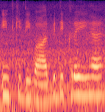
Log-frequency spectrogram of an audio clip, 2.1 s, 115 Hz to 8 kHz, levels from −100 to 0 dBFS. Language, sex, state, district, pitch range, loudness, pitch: Hindi, male, Punjab, Pathankot, 190-220 Hz, -14 LUFS, 215 Hz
